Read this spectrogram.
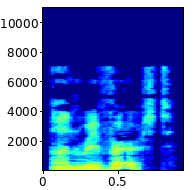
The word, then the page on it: unreversed: British English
